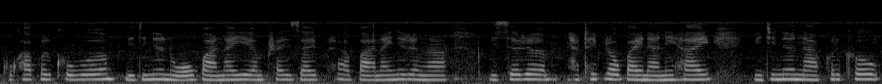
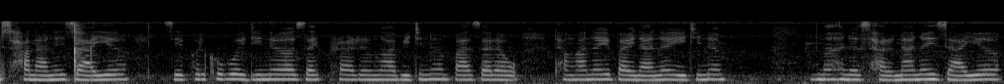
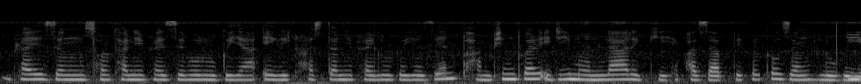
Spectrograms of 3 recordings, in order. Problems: low volume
